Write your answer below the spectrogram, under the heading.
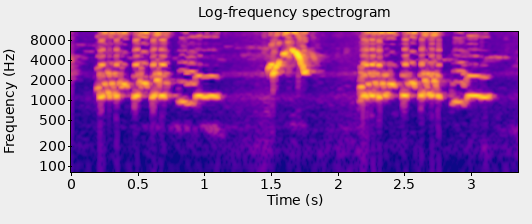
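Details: Murai batu song used to make shamas respond and learn: a rich, low, warbled phrase of stacked notes ending in a clear whistle, a high rising squeal, then the same phrase repeated.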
